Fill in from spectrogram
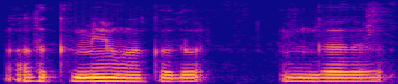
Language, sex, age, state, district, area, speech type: Kannada, male, 30-45, Karnataka, Gadag, rural, spontaneous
